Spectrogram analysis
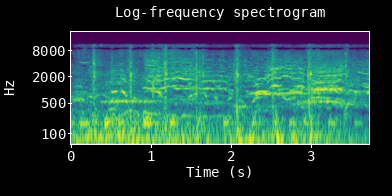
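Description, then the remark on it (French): A large crowd of anti-government protesters in Gonaïves, northern Haiti, demanding the resignation of Prime Minister Ariel Henry, shouts and chants anti-American slogans in a dense, continuous roar of many voices, with rhythmic bursts of yelling rising above the steady hubbub. “comme ici, dans le Nord, au Gonaïves, où l'on a entendu hier des slogans anti-américains.”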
